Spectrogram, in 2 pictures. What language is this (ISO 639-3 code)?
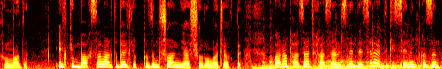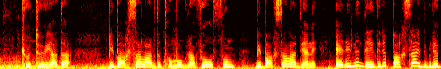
tur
